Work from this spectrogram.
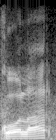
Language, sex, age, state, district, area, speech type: Kannada, male, 18-30, Karnataka, Tumkur, rural, spontaneous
